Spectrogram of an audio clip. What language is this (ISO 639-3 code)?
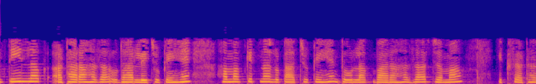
hin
